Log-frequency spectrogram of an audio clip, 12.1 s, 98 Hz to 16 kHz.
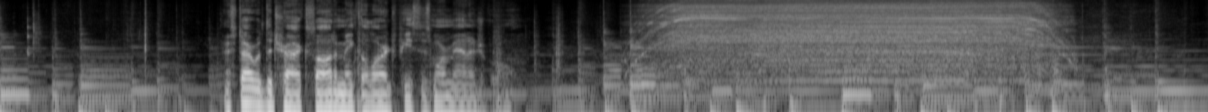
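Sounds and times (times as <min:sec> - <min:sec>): track saw cutting plywood: 0:06.2 - 0:11.2.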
